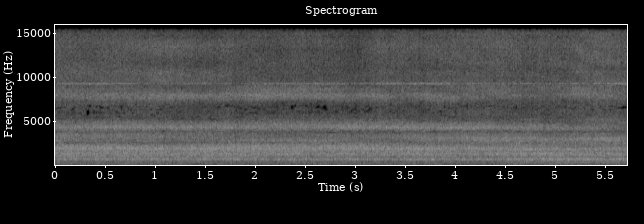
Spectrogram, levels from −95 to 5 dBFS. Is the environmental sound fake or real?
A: fake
